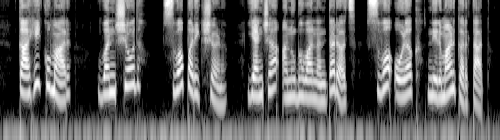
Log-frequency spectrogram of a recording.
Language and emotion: Marathi, neutral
